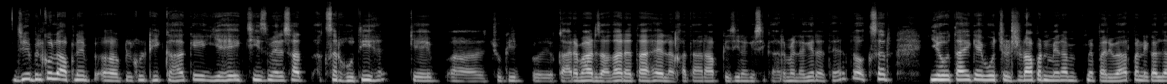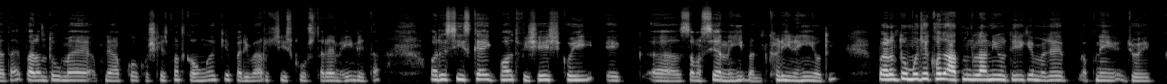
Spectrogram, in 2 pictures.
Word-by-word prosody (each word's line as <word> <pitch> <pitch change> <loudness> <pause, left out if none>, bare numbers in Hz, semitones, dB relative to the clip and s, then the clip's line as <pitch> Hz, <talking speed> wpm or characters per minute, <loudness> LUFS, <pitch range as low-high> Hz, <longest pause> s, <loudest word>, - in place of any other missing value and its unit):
जी, 235 +6 +2
बिल्कुल 240 +4 +3
आपने 215 -1 +3
अ, 185 -3 -2
बिल्कुल 195 +3 -5
ठीक 195 0 -5
कहा 185 -2 -1
कि 195 +3 -5 0.2
यह 190 +1 0
एक 205 - -2
चीज़ 205 -2 0
मेरे 190 -1 0
साथ 195 +1 +4 0.2
अक्सर 205 - 0
होती 175 +4 +2
है 195 +1 -6 0.3
कि 175 -3 -4
अ, 155 -2 -9
चूँकि 170 +1 -8 0.2
ब 150 -1 -10
कार्यभार 175 +3 +2
ज़्यादा 165 +3 +2
रहता 170 0 +2
है, 175 +1 +2
लगातार 160 0 -6
आप 155 0 -3
किसी 170 0 -7
न 165 - -6
किसी 160 0 -4
कार्य 155 +2 -11
में 170 - -3
लगे 165 +2 -4
रहते 180 0 -7
हैं, 225 - -7
तो 275 +1 -1
अक्सर 235 0 -1 0.4
ये 215 - +8
होता 210 0 +6
है 210 0 +5
कि 220 0 +3
वो 205 0 +4
चिड़चिड़ापन 195 +1 +2
मेरा 190 0 0
अपने 185 +1 -5
परिवार 165 +1 -1
पे 205 - -1
निकल 180 -2 0
जाता 175 +1 -2
है। 205 - -6
परंतु 185 +1 +1
मैं 185 0 0
अपने 180 +4 -7
आप 170 -1 -7
को 190 - -8
खुशकिस्मत 180 +4 -6
कहूँगा 175 +3 -4
कि 220 - -4
परिवार 180 -2 -5
उस 185 - -12
चीज़ 180 -3 -6
को 185 - -8
उस 170 - -8
तरह 175 -1 -2
नहीं 170 +4 -6
लेता 185 +1 -8 0.5
और 215 0 +3
इस 220 -1 +4
चीज़ 220 -3 +3
का 230 - +5
एक 225 -4 0
बहुत 210 0 +1
विशेष 210 +3 +1
कोई 200 0 +3 0.2
एक 180 -1 -6 0.3
अ, 165 -2 -3
समस्या 175 +4 +2
नहीं 170 +2 -2
बन 160 -5 -7
खड़ी 200 -2 +1
नहीं 180 +1 -1
होती। 230 +10 -7 0.4
परंतु 230 +1 +7
मुझे 245 +2 +7
खुद 255 0 +7
आत्मग्लानि 220 0 +7
होती 215 -1 +2
है 215 - 0
कि 220 +1 0
मुझे 195 0 -1 0.2
अपनी 180 0 -4 0.2
जो 170 - -3
एक 165 0 -7
185 Hz, 235 wpm, -23 LUFS, 170-210 Hz, 0.5 s, ये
